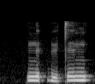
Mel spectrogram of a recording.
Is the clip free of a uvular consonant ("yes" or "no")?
yes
